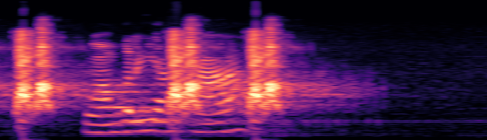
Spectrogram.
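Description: A dog barking: three short, loud barks, over a woman speaking.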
